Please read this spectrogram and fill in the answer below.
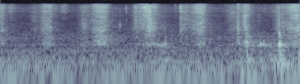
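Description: A silicone spatula stirring dry granulated sugar in a nonstick saucepan, in quick repeated scraping strokes. The sugar is still dry and unmelted, at the start of heating it over low heat for a caramel syrup.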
